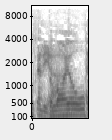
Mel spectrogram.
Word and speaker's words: Belial: Belial. – I think they pronounce it Belial, yeah.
